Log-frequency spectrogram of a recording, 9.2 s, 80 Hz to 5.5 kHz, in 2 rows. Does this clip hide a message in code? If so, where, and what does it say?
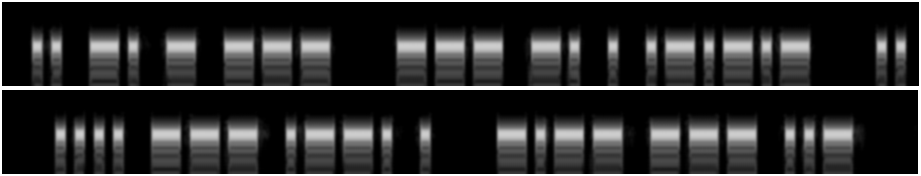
Yes: Morse code from 0.2 to 8.8 s, heard as a keyed tone, about 25 wpm, 600 Hz. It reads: INTO ONE. I HOPE YOU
